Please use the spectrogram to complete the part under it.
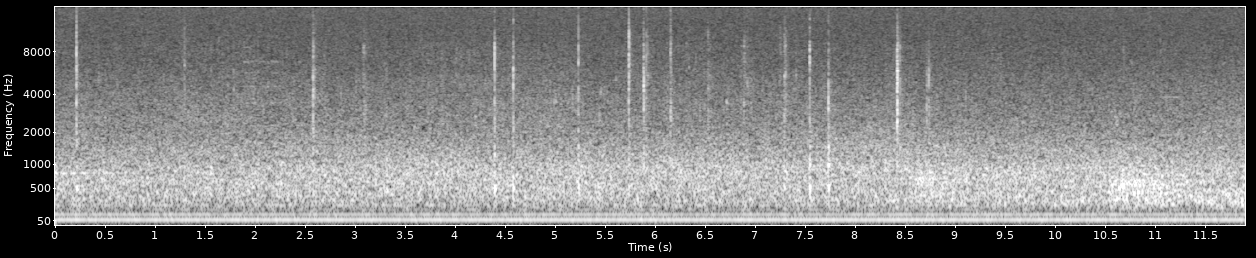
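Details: Steady hiss and low hum with scattered sharp ticks and clicks; no animal voice is heard.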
